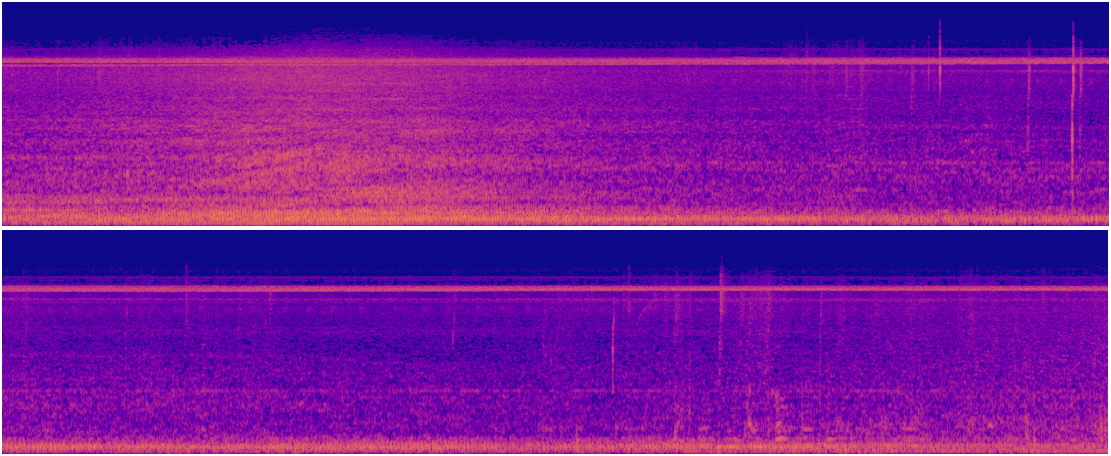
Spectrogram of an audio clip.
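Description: Outdoor ambience: insects trilling steadily at one high pitch over a low rumble, with a broad rush that swells a few seconds in and fades away.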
